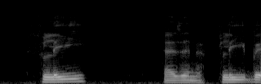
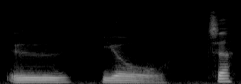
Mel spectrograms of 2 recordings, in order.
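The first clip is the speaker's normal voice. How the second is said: U, yo, tsa, drawn out with gaps; syllable by syllable; much slower than usual. Shown as a demonstration. Teacher repeating the word for flaw, syllable by syllable. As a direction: separate each syllable of "U, yo, tsa". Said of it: "It's pronounced like this".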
